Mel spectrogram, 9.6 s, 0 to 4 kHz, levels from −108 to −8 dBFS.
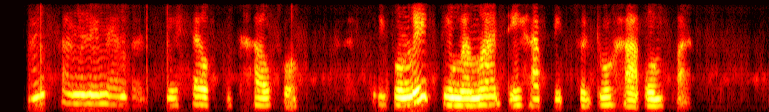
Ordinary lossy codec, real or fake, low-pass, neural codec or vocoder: none; fake; 3.6 kHz; codec, 16 kHz, 2 kbps, FreqCodec, smaller model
